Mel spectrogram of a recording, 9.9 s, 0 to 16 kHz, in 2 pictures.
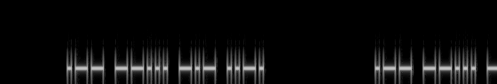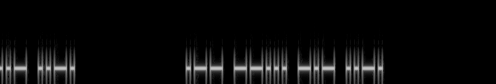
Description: Morse code, heard as a keyed tone, about 29 wpm, 700 Hz. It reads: W7KF W7KF W7KF
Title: Easy Call Signs Repeated 3x - 30wpm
